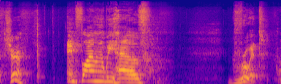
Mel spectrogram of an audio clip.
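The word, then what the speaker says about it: gruit: and finally we have grew it all right i'm going to pronounce it grew it g-r-u-i-t long before hops caught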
